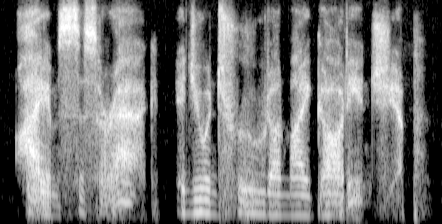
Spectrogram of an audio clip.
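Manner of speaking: swooping, sibilant snake hiss on every s. Voicing a snake confronting intruders on its guardianship, Cicerak's sibilant hiss. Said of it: "speaks in a sibilant hiss".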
